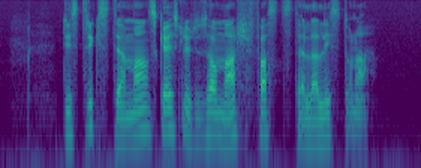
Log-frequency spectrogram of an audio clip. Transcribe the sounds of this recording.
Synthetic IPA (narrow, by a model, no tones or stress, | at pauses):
d̪̥ɪst̪ɾɪkt̪sd̪ɛːmːanskaɪslʉ̟ːt̪ət̪avmaʂfast̪st̪ʰɛ̰lːalɪst̪ʊ̰ɳa̰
